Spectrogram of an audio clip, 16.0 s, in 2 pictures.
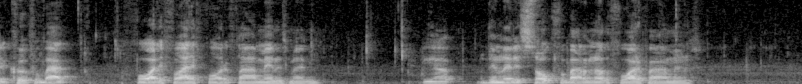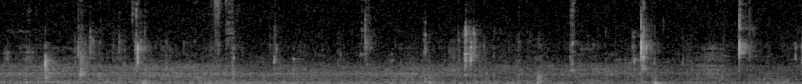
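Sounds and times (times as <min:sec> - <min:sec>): chewing and mouth smacks: 0:00.7 - 0:01.4, 0:03.1 - 0:04.8, 0:06.7 - 0:16.0.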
